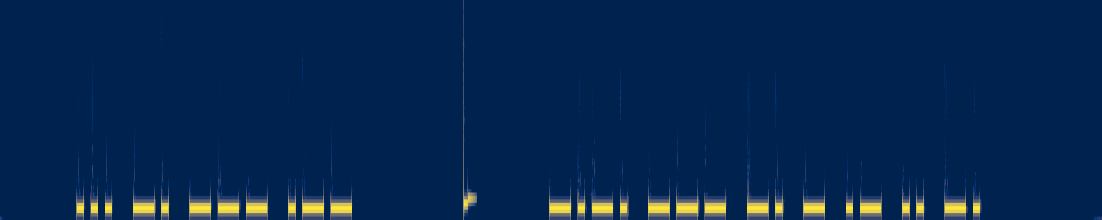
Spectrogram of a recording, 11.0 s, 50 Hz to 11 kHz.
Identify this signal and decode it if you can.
Morse code, heard as a keyed tone, about 17 wpm, 700 Hz. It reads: SNOW CONTAIN
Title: Sentences from Top 500 Words - New Word Drill - 17wpm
